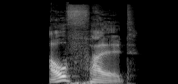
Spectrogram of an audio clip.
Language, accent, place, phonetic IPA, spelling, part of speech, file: German, Germany, Berlin, [ˈaʊ̯fˌfalt], auffallt, verb, De-auffallt.ogg
- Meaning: second-person plural dependent present of auffallen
